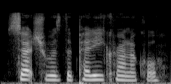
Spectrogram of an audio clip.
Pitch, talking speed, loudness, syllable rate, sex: 205 Hz, 175 wpm, -19 LUFS, 5.0 syllables/s, female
